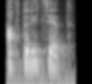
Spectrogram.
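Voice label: "avtoritet", Azerbaijani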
